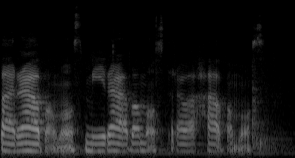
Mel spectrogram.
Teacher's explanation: Notice the accent on the nosotros form, and don't forget that it's the syllable that comes before the B. That's where you put the emphasis.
